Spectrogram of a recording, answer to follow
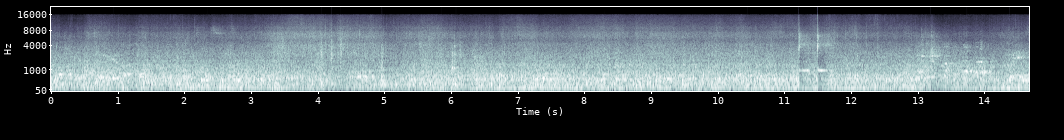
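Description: Steady mechanical din with a low hum from an industrial stir-fry kettle whose motor-driven scraper arms turn through the food, with a few light clinks.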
